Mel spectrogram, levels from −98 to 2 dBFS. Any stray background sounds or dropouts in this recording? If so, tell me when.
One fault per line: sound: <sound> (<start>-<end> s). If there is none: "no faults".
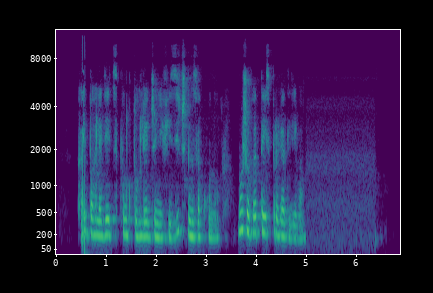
no faults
